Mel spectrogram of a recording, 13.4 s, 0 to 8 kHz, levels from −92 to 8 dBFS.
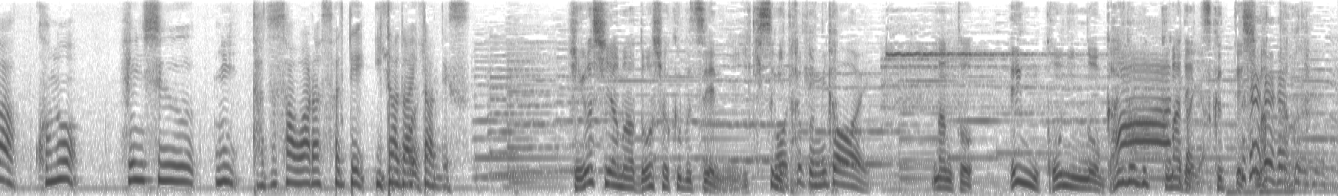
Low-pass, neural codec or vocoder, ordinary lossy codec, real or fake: none; none; none; real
